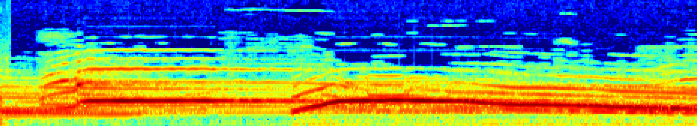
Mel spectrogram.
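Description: A cartoon parrot imitates a female fox call: two loud, drawn-out howls, each sliding upward and then wavering steadily, the second following after a short break.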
